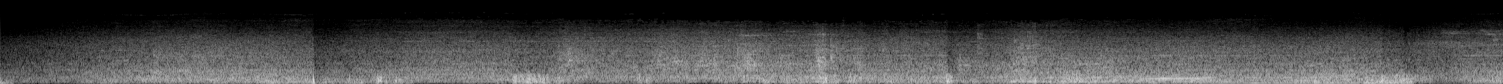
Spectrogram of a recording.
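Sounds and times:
passing vehicle rumble: 0:08.1 - 0:15.0.

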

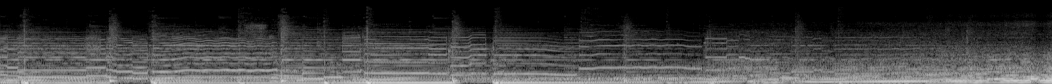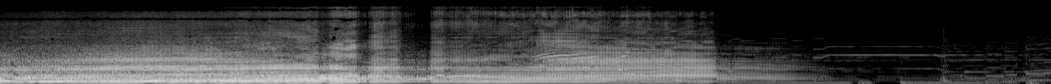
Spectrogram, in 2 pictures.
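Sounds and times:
motorcycle accelerating past: 0:05.5 - 0:18.8.

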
